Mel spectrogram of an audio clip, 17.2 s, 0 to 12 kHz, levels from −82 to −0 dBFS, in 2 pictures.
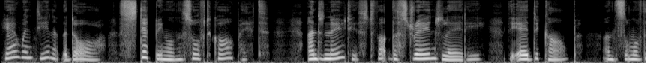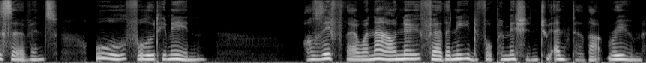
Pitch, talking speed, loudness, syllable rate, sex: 220 Hz, 155 wpm, -21 LUFS, 4.4 syllables/s, female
